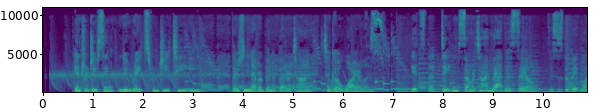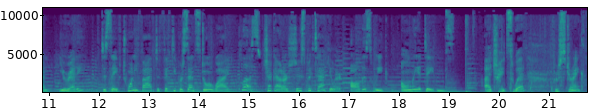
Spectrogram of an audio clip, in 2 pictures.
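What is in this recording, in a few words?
female, late 20s mid 30s, contemporary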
